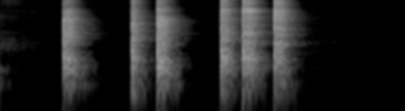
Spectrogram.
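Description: Hand claps beating out a rhythm pattern: one clap, a pause, two quick claps, a pause, then three quick claps, six in all.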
